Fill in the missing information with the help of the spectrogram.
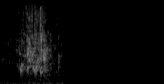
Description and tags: Wading Through Water
This sound is of a hand moving through water creating a wading effect.
Flowing, Wading, Water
